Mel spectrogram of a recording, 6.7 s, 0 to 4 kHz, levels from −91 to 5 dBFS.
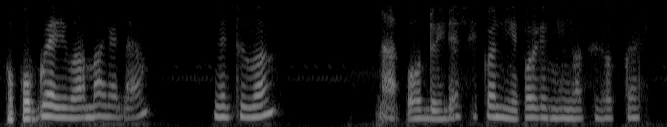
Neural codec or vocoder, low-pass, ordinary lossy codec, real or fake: codec, 16 kHz in and 24 kHz out, 0.8 kbps, FocalCodec, streaming, 65536 codes; 3.6 kHz; none; fake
